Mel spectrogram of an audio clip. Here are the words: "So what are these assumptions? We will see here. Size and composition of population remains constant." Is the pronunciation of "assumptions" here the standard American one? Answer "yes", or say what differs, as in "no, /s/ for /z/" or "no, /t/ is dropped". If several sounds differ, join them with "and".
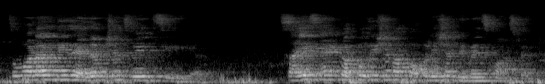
no, /m/ is dropped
